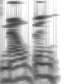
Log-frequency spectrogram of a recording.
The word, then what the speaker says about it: Melbourne: I was excited to talk to you and say again, you know, it's pronounced Melbourne. Eric in Australia. – Melbourne? – I always like that. It's Melbourne is the actual pronunciation.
